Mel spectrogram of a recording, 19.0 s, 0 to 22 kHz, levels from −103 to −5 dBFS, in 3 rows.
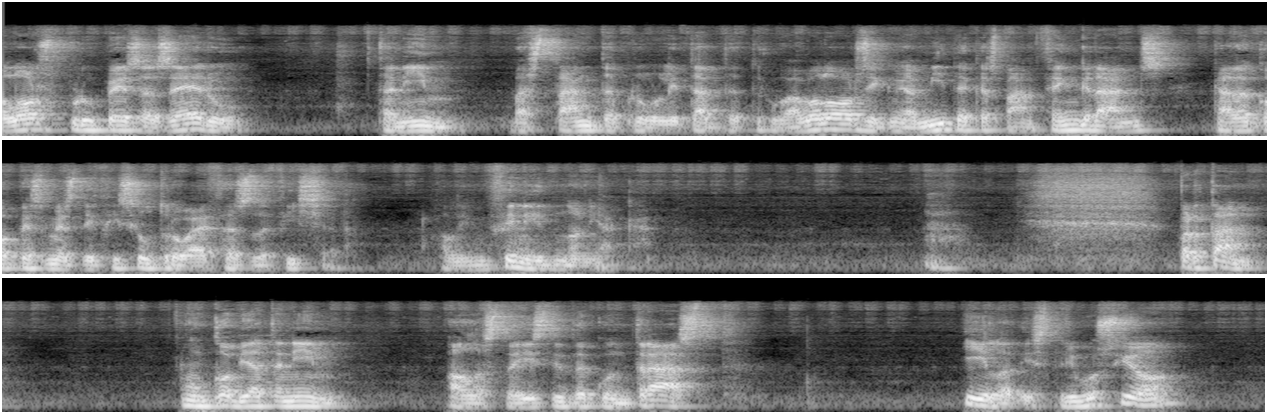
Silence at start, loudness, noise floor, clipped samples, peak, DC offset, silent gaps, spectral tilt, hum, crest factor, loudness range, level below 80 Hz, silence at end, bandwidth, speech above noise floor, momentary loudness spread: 0 s; -18 LUFS; -49 dBFS; under 0.1%; -4 dBFS; under 0.1%; none; -4 dB/octave; none; 16 dB; 7 LU; -54 dBFS; 0.4 s; 12 kHz; 32 dB; 14 LU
